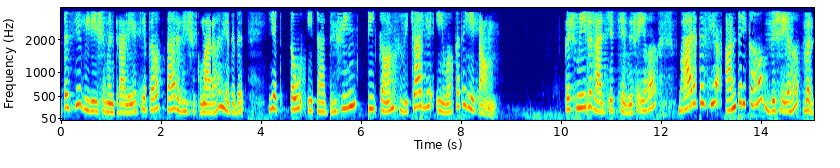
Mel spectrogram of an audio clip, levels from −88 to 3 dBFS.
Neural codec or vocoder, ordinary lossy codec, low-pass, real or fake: codec, 16 kHz, 2 kbps, X-Codec, WavLM features, trained on Multilingual LibriSpeech; AAC, 16 kbps; 3.6 kHz; fake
